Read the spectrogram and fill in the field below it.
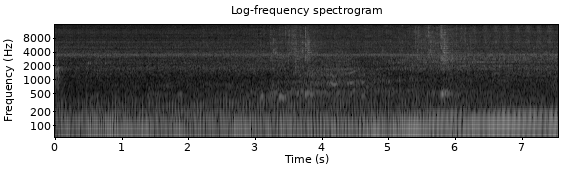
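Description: Cars and motorbikes pass along a road, a continuous mid-distance engine rumble and whoosh that builds slightly toward the end, with someone talking over it.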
